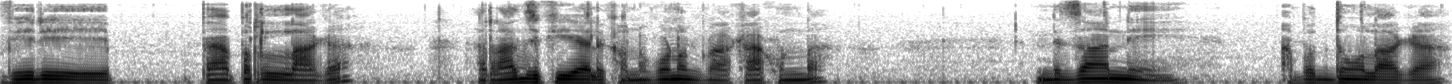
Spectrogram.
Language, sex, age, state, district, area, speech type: Telugu, male, 45-60, Andhra Pradesh, Bapatla, rural, spontaneous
